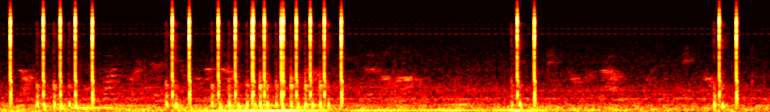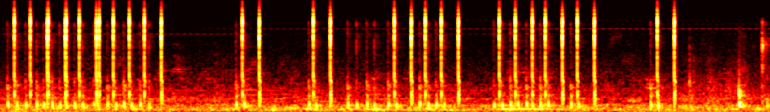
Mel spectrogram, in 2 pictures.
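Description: Electronic keypad buttons click in quick bursts.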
